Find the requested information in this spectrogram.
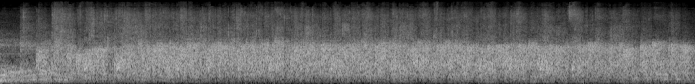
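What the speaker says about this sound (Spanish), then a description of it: "Denle ese aplauso al Señor." A church congregation applauds, a dense, steady wash of clapping that fills the whole stretch at full volume, with faint voices mixed underneath.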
